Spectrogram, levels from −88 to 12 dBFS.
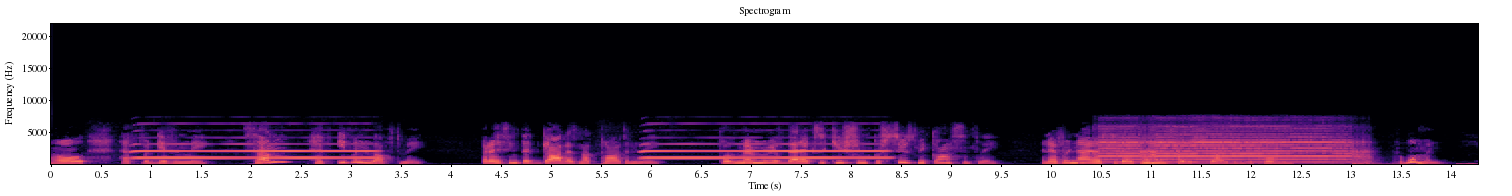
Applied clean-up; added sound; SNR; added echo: none; Wind instrument, woodwind instrument + Bowed string instrument; -1 dB; none.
